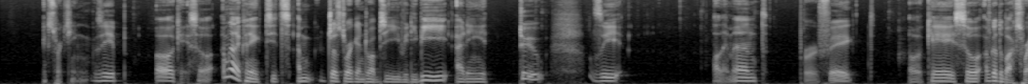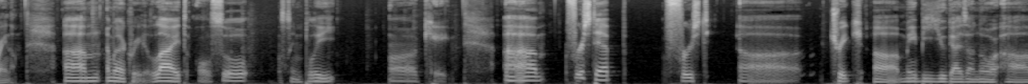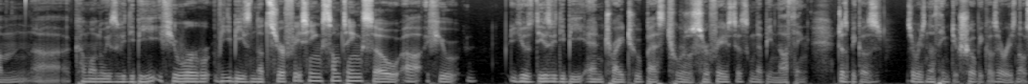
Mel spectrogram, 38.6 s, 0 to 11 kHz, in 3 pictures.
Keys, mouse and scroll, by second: 1.6-4.1 drag, 4.1 click, 5.0 click, 6.7 click, 8.5 click, 9.0-12.0 alt+right drag, 10.0 alt+middle click, 10.5-13.1 alt+drag, 13.1 double click, 14.0 ctrl+space, 14.0 click, 14.5-16.3 typing, 15.6 Down, 17.0-24.6 shift+drag, 24.6-25.7 shift+drag, 26.8 click, 27.3-30.9 drag, 28.3-30.9 alt+middle drag, 30.9-33.6 drag, 35.5 click.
